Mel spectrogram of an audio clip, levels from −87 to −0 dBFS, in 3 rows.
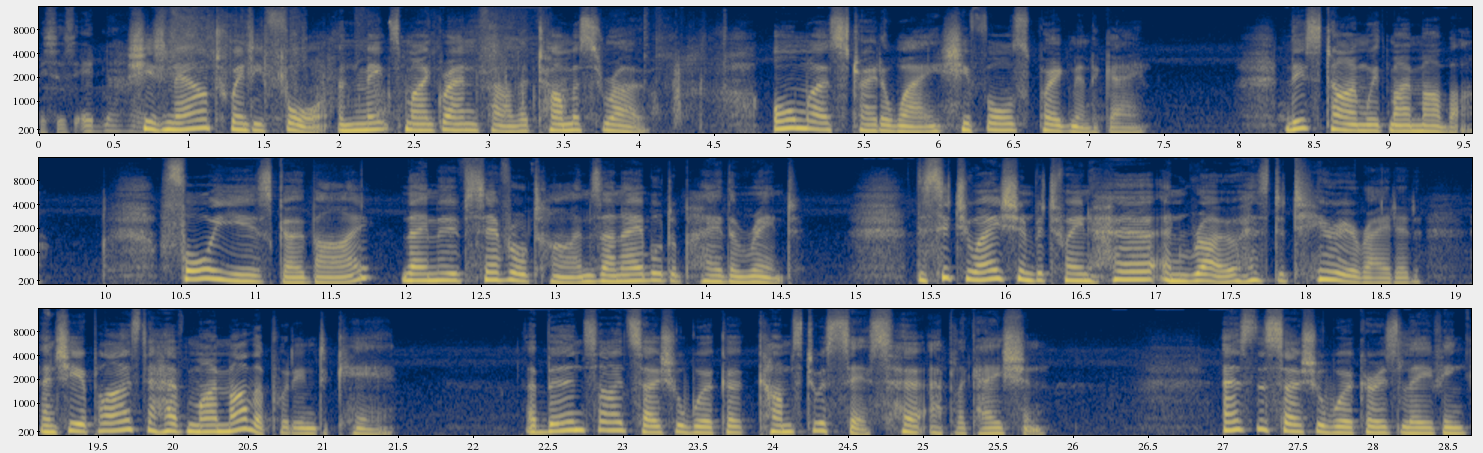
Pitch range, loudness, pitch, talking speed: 160-205 Hz, -22 LUFS, 180 Hz, 140 wpm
